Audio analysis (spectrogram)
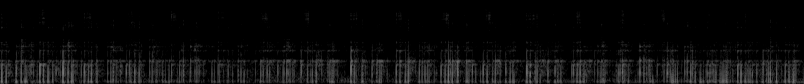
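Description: A large, shallow, hollow bowl carved from natural teak-like wood, empty and held upright in both hands, is tapped and drummed on its outer surface with the fingertips. Quick, dense patter of soft, dull wooden knocks with a hollow tone around 600 Hz, each dying away almost at once. The taps run continuously, with no long gaps.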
